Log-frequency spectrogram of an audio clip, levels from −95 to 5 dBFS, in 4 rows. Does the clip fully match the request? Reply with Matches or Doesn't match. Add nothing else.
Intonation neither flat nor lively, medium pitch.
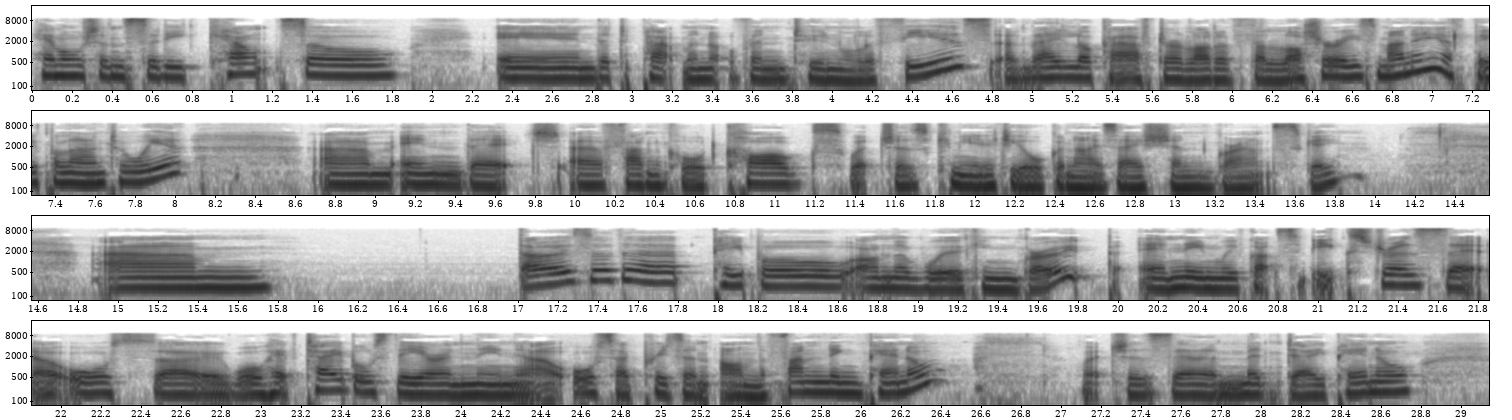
Matches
